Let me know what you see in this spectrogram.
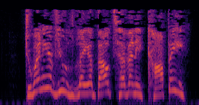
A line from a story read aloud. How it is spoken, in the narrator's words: he shouted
